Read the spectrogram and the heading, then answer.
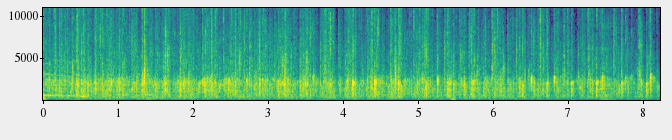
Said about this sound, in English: Ladies and gentlemen, round of applause for John Howard.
